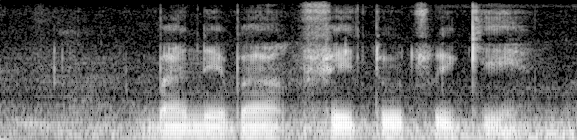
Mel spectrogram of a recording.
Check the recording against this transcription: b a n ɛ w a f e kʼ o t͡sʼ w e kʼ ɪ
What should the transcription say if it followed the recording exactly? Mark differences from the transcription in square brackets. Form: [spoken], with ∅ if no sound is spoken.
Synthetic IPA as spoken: b a n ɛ [b] a f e [tʼ] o t͡sʼ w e kʼ ɪ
